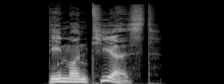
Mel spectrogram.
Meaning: second-person singular present of demontieren
- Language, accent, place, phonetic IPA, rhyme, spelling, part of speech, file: German, Germany, Berlin, [demɔnˈtiːɐ̯st], -iːɐ̯st, demontierst, verb, De-demontierst.ogg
